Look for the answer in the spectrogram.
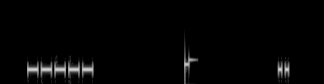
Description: Morse code, heard as a keyed tone, about 34 wpm, 700 Hz. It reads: 0 I
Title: Single Character (Letter:Number:Punctuation:Prosign) Alt 35wpm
